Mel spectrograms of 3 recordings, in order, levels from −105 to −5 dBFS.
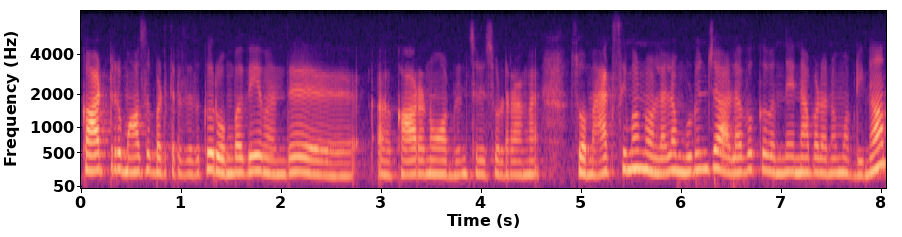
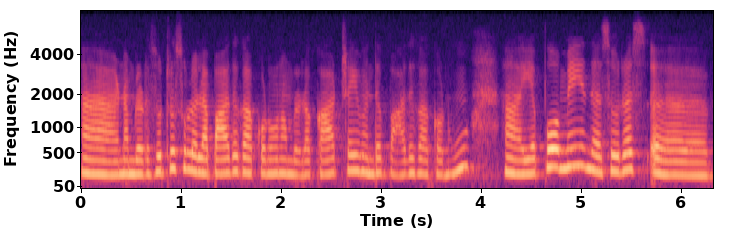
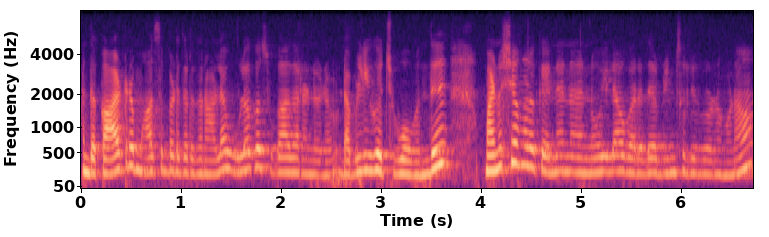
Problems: none marked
